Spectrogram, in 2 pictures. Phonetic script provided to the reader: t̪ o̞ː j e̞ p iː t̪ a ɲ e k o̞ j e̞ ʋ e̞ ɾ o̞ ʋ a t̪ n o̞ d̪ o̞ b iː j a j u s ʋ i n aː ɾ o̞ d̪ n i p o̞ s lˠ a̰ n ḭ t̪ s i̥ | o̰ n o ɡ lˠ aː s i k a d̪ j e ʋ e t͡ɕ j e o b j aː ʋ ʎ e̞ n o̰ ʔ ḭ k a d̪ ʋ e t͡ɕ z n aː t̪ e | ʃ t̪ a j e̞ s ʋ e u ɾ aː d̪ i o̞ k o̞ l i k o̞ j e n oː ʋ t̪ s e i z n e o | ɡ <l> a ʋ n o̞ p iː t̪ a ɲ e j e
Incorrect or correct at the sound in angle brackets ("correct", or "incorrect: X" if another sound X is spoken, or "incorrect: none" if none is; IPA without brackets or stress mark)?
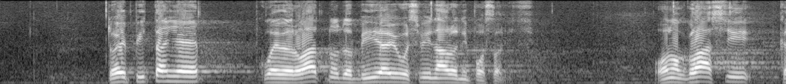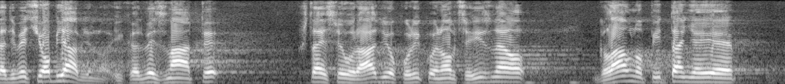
correct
